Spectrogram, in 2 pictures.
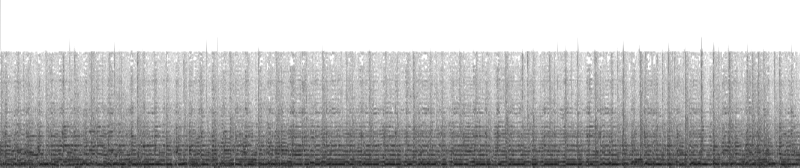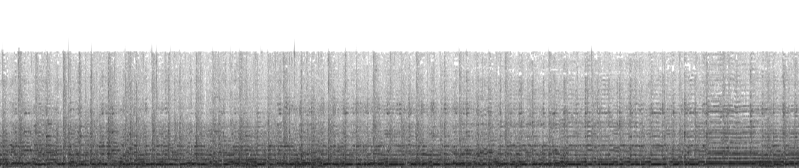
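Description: Live folk dance music: a bowed fiddle plays a melody over a steady held note, with a regular beat on a large two-headed drum struck with a stick.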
